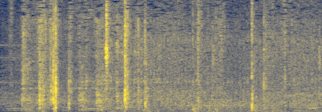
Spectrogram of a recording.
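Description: Knocks and clatter of a cardboard snack box and packaging being handled inside a car, several sharp knocks in a row. A low car engine rumble sets in about a second in.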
